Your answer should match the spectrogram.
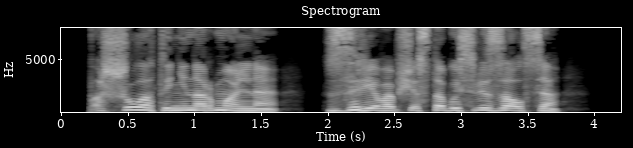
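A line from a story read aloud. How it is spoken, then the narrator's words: Hoarse rasp. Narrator (Russian): Прохрипел он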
